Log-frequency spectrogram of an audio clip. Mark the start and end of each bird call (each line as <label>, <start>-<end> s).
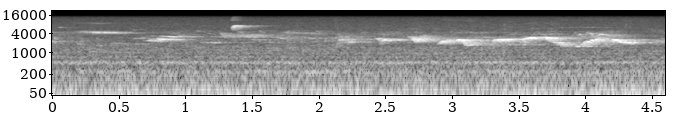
Warbling White-eye (Zosterops japonicus), 1.3-1.7 s
Red-billed Leiothrix (Leiothrix lutea), 2.1-4.6 s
